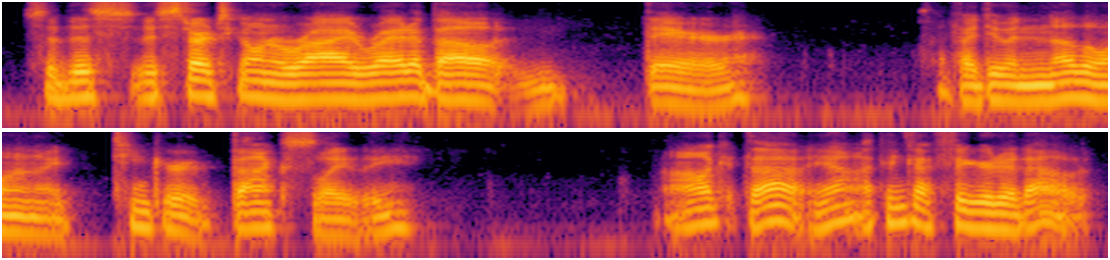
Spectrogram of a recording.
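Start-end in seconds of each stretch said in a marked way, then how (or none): none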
